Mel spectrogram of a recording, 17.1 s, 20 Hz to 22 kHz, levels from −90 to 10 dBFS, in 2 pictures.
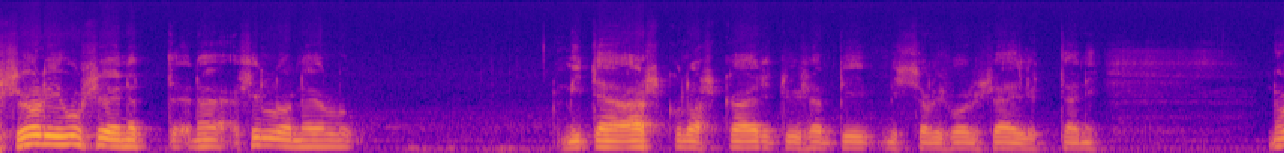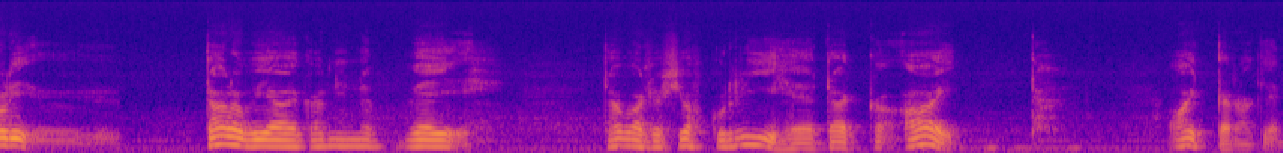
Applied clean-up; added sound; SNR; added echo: none; none; none; none.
